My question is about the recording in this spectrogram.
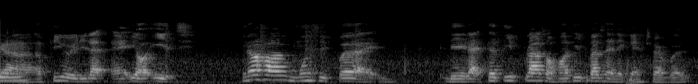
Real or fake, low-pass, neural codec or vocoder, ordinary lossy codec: real; 7.2 kHz; none; none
